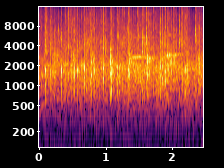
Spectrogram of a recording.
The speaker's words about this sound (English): Give him an applause, please.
